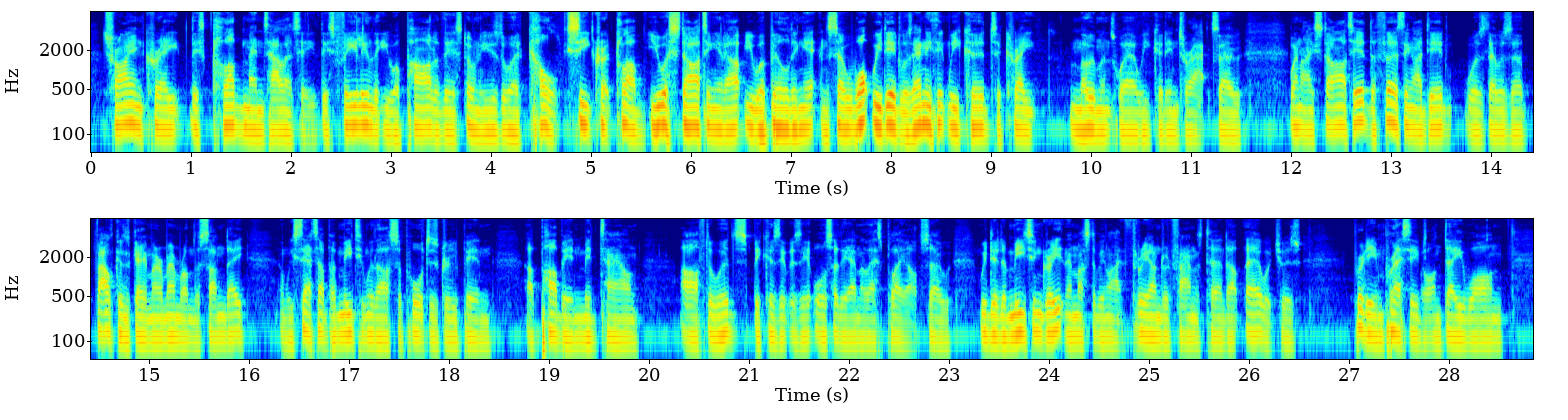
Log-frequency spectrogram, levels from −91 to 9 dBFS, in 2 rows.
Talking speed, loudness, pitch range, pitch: 235 wpm, -26 LUFS, 115-130 Hz, 120 Hz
